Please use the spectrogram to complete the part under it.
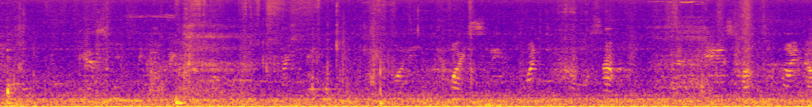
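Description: Headphones knock and rustle as they are handled close by.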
